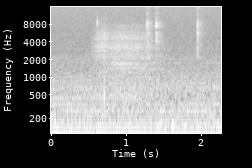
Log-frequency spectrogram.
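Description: Near silence with a few faint computer mouse clicks in the second half, after a soft brief hiss.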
